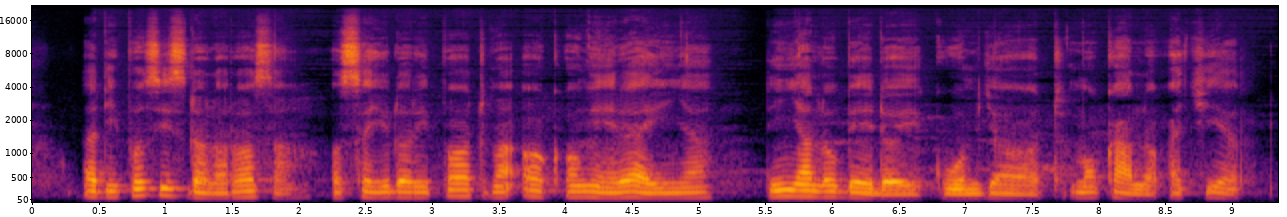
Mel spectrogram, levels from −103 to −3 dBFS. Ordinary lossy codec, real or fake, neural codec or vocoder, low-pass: none; real; none; none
